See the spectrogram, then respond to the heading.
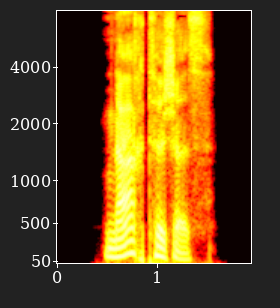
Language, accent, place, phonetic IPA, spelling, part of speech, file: German, Germany, Berlin, [ˈnaːxˌtɪʃəs], Nachtisches, noun, De-Nachtisches.ogg
- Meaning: genitive of Nachtisch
